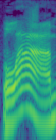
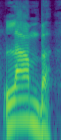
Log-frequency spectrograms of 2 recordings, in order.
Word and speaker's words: lamb: pronounce his waist yes lamb is spelled la mb lamba but we say Lam some work or some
